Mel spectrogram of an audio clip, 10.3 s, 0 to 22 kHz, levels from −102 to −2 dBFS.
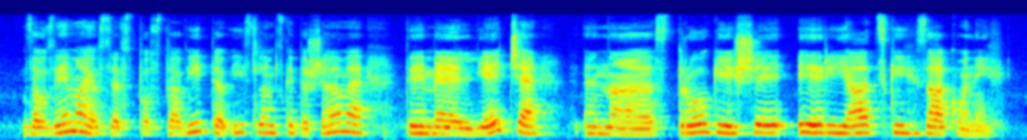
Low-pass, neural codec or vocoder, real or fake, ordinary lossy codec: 14.4 kHz; none; real; none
